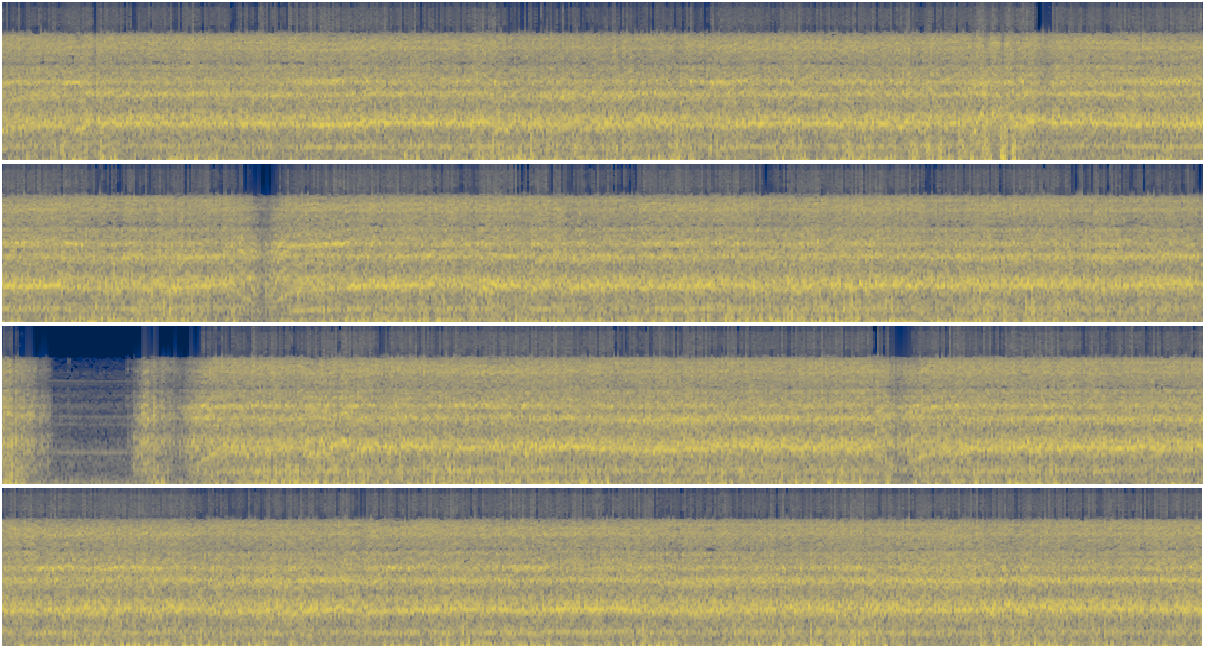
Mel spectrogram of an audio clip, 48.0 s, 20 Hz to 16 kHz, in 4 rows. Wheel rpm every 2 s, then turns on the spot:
220, 230, 230, 220, 230, 230, 220, 170, 230, 220, 230, 220, 50, 190, 220, 220, 190, 230, 210, 210, 220, 220, 220, 230.
none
